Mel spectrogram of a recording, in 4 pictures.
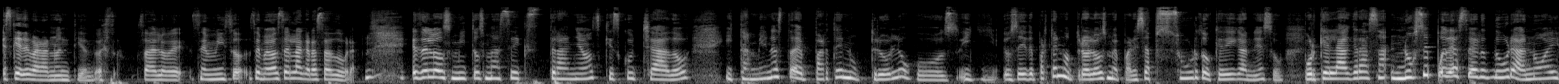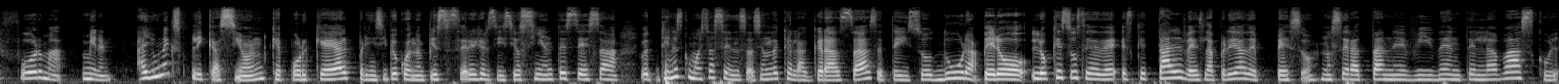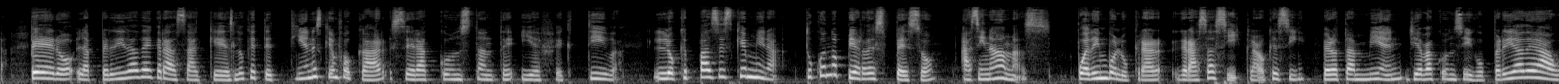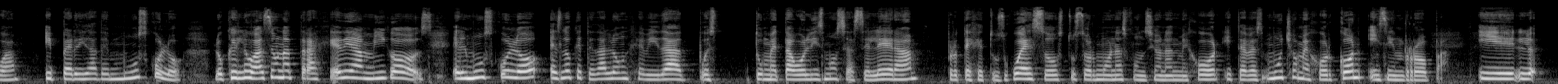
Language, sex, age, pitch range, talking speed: Spanish, female, 30-49, 225-285 Hz, 185 wpm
